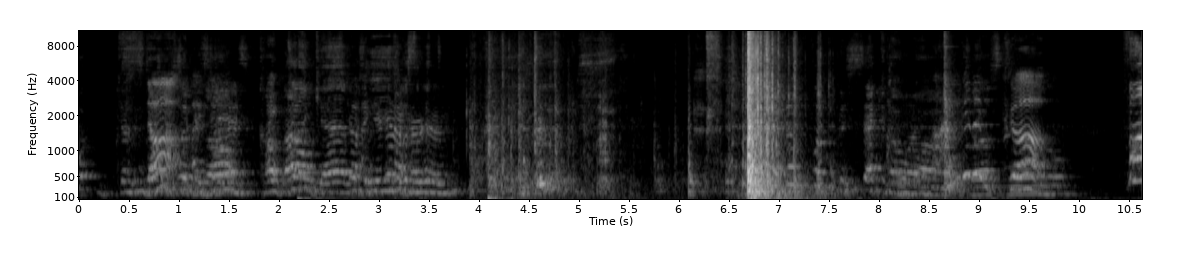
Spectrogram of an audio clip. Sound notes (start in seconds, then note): 3.8 chair flips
